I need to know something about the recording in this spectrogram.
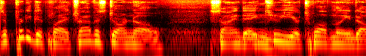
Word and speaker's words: d'Arnaud: And I believe his name is pronounced d'Arnaud.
